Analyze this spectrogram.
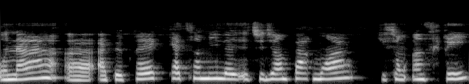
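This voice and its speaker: A woman with a Brazilian accent talks at a very slow pace, her intonation fairly even. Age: 40s. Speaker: HR director. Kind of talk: interview, casual chat. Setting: video call.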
